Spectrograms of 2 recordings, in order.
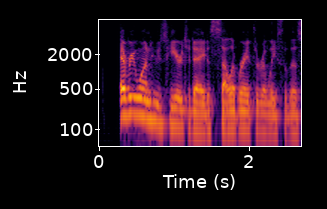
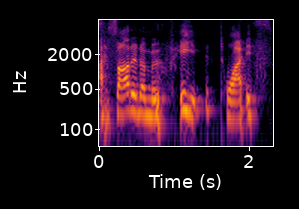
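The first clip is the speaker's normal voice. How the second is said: laughing; 6 semitones higher, slower than usual. Real, not acted. Mocking friend's claim, laughing.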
